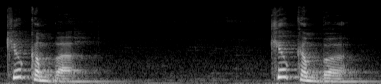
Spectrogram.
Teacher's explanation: just 3 syllables but the stress falls on the first syllable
